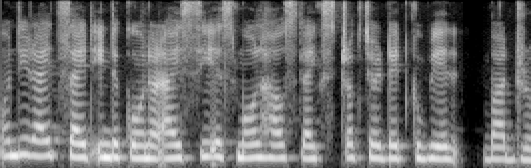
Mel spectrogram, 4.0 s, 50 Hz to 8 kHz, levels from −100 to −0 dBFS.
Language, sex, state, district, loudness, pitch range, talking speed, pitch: English, female, Arunachal Pradesh, Longding, -14 LUFS, 220-240 Hz, 285 wpm, 230 Hz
